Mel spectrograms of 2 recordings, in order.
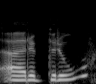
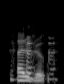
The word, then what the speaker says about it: Örebro: Yeah, so it's pronounced Örebro in Swedish.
